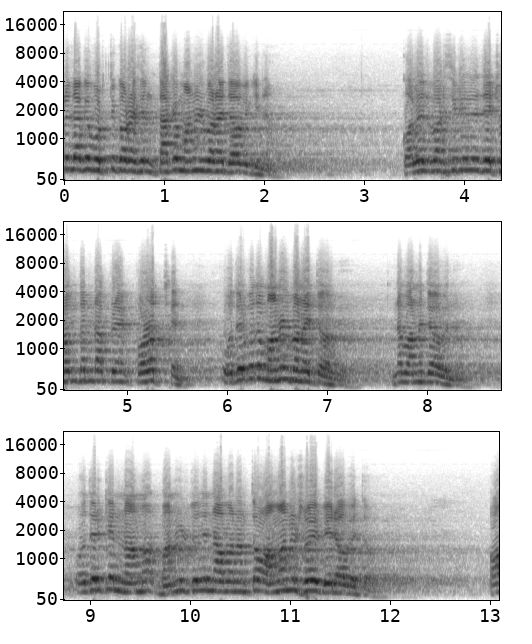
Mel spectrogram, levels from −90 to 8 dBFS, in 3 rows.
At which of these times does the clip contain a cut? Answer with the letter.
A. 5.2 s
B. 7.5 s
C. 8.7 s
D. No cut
D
